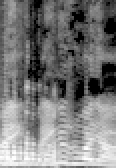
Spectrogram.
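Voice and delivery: high, excited cry of disbelief; thrilled at an unexpected windfall; delighted surprise. Acted. Offered more money than asked. (ஆச்சரியமும் சந்தோஷமும் கலந்த குரல்)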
